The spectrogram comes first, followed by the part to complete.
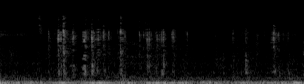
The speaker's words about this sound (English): hold on, I can't type and talk at the same time.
